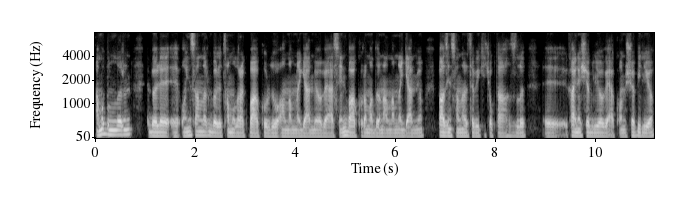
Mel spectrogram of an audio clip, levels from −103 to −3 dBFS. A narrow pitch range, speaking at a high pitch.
No: narrow, 2.3 semitones; very low, 90 Hz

